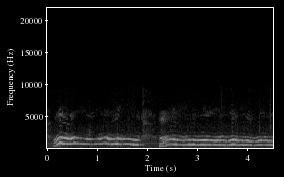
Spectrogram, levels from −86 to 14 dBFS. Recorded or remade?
recorded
